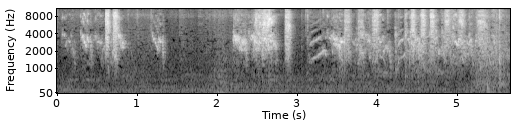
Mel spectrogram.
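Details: Chattering of English Fallow budgerigars, visual and carrier birds, with sharp high chirps, a few quick rising whistled notes, and scratchy bursts broken by short pauses.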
